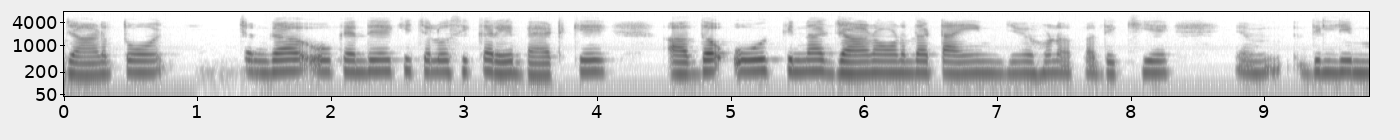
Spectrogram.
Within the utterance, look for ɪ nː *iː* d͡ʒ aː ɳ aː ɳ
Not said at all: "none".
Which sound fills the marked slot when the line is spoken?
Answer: aː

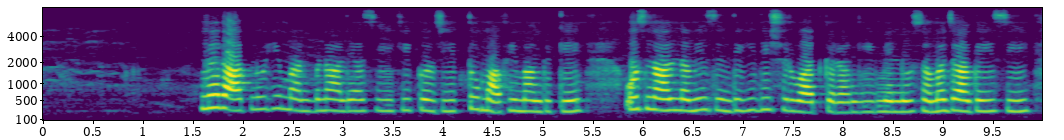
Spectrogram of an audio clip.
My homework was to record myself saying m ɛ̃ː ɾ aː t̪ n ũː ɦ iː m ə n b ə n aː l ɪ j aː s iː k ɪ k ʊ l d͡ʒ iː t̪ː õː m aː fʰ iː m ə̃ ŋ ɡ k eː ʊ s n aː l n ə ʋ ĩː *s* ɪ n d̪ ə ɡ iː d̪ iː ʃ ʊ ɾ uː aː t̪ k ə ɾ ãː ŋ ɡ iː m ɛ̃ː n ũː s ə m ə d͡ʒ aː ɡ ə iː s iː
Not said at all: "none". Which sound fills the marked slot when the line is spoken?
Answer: z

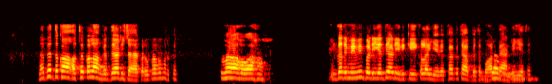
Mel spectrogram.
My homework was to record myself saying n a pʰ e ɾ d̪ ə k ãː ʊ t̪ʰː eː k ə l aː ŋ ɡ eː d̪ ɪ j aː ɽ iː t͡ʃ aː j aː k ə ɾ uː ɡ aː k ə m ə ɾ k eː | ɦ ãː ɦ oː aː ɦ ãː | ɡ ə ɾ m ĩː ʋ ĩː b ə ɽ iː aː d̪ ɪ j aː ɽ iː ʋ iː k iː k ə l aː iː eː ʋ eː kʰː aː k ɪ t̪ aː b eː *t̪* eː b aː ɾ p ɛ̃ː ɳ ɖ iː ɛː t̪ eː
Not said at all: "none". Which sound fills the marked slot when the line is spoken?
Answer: t̪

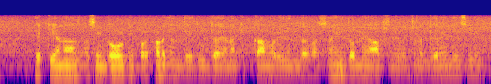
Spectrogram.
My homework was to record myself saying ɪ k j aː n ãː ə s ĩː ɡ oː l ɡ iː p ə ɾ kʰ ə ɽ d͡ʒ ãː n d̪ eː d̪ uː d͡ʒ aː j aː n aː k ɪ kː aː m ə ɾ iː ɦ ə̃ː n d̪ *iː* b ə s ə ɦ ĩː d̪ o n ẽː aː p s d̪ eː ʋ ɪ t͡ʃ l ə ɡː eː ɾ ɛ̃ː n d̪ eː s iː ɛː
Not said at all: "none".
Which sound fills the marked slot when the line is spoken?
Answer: aː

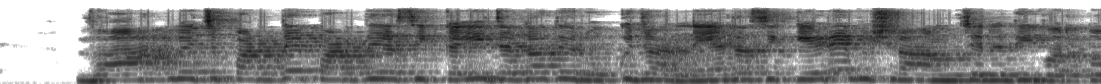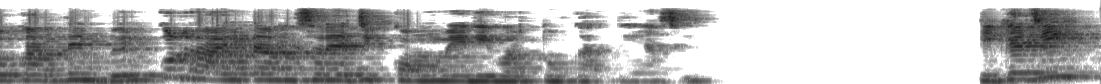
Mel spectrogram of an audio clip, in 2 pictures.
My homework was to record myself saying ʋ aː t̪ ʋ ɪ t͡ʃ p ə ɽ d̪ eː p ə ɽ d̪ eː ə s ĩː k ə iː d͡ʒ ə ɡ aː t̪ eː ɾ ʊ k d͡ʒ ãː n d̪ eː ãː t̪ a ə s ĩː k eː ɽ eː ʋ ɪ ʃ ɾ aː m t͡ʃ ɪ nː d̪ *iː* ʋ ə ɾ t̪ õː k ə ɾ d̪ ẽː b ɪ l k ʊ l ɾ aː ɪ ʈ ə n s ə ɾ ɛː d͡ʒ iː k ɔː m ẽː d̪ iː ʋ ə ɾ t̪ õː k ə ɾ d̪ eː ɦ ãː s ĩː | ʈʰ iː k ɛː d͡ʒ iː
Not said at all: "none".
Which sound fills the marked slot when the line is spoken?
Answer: iː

